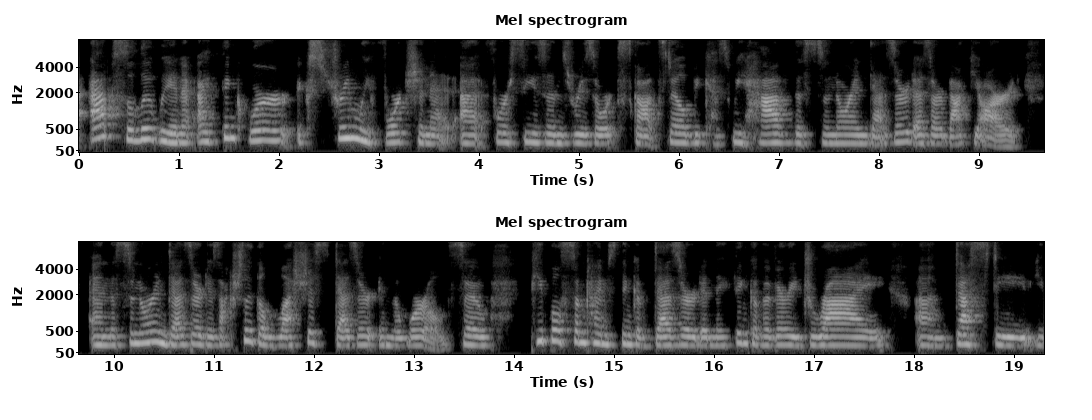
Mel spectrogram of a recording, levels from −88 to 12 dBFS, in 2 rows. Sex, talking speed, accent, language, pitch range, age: female, 150 wpm, American, Spanish, 180-205 Hz, 30-49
